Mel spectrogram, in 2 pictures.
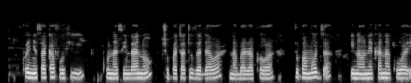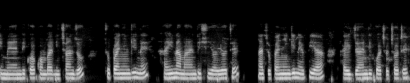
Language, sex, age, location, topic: Swahili, female, 25-35, Kisumu, health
